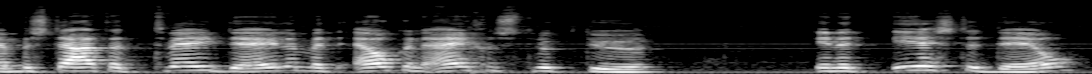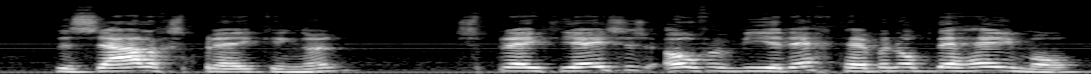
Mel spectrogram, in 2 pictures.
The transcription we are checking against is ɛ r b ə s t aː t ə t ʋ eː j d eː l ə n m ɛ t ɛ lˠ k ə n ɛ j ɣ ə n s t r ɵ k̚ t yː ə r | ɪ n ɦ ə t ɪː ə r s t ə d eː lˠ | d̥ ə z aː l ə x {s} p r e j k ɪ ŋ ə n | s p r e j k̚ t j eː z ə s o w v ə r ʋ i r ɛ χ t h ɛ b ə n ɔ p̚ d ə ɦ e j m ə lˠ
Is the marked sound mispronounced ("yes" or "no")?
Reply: no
